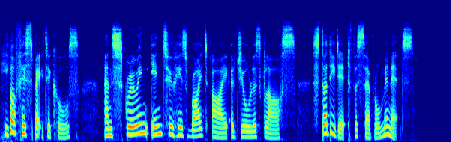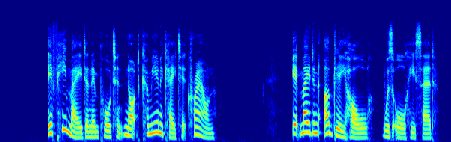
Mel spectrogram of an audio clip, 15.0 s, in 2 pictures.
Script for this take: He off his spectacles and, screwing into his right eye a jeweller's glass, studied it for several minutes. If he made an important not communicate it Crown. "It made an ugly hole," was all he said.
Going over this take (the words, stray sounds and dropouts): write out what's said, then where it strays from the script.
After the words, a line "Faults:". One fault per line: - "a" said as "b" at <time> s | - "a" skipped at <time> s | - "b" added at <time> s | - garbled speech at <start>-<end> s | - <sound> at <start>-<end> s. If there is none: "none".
He off his spectacles and, screwing into his right eye a jeweller's glass, studied it for several minutes. If he made an important not communicate it Crown. "It made an ugly hole," was all he said.
Faults:
none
